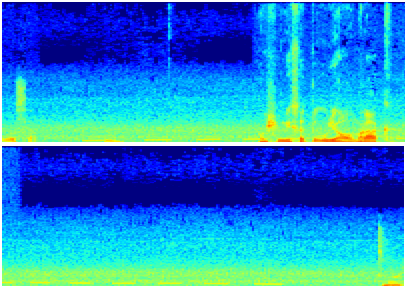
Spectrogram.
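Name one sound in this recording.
An electronic variometer beeps rapidly, its pitch rising and then falling.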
